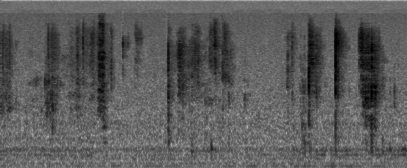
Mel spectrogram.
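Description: Near silence, with a few faint clicks and rustles of cards and a box being handled on a table, most of them between about three and four seconds in.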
